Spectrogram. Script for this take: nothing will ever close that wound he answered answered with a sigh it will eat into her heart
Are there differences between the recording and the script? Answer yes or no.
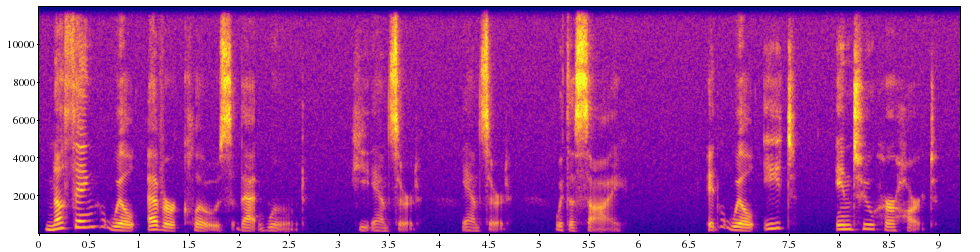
no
